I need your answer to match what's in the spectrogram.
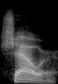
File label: "shower", English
